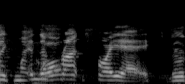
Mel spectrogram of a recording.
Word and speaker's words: foyer: placed it in the foyer. And foyer, to those of you that would prefer I say it that way, but foyer. Foyer is the French pronunciation.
